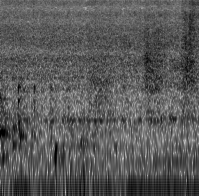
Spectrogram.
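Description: Onions cooking down in a pan for an old-fashioned onion pie give a soft, steady sizzle with a faint stir partway through, quiet and continuous with no talking.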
